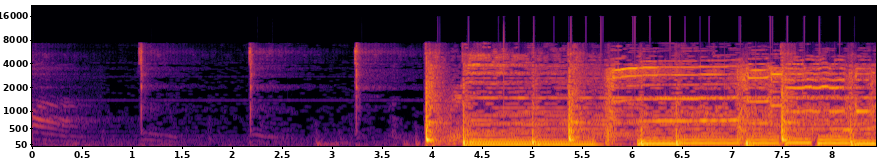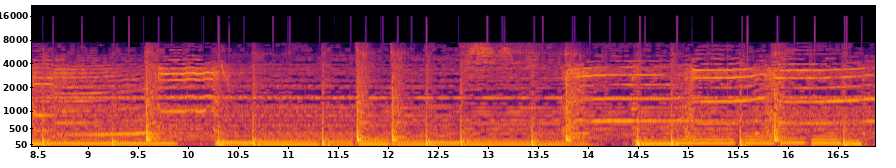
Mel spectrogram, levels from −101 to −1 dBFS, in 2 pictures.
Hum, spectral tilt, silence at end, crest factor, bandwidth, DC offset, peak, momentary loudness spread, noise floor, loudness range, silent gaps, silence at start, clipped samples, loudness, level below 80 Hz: none; -5 dB/octave; 0 s; 20 dB; 15 kHz; under 0.1%; -2 dBFS; 6 LU; -68 dBFS; 7 LU; none; 1.05 s; under 0.1%; -21 LUFS; -28 dBFS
